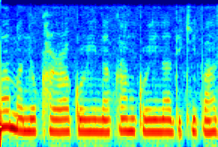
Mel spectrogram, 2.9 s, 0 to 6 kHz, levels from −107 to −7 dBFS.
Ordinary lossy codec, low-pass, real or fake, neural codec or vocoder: Opus, 64 kbps; 5.4 kHz; fake; codec, 16 kHz, 4 kbps, FunCodec, trained on Chinese and English, 50 frames a second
